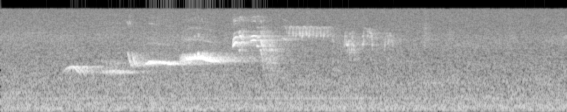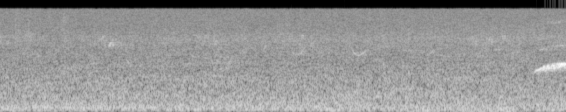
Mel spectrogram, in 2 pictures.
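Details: Garden blackbird song phrase: a soft, low fluted warble rising into a bright, high-pitched squeaky twitter within the first two seconds, followed by quiet, then the start of another phrase at the very end.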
